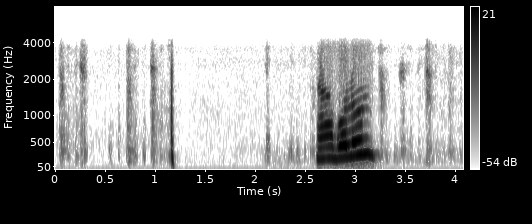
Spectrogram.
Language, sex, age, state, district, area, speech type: Bengali, male, 18-30, West Bengal, Birbhum, urban, conversation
